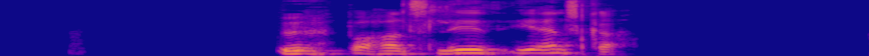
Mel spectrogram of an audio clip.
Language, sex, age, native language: Icelandic, male, 60-69, Icelandic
